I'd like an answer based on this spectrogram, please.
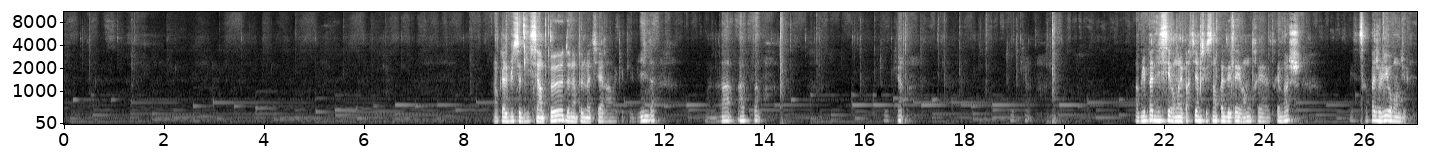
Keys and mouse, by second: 1.5 right click, 4.0 right click, 19.2 right click, 22.4 right click.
